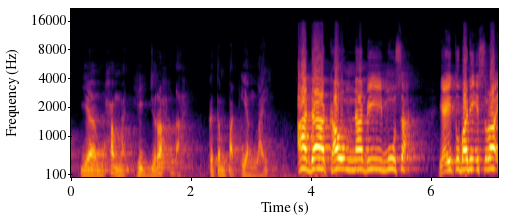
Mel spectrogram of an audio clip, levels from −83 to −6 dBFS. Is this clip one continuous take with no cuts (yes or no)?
no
